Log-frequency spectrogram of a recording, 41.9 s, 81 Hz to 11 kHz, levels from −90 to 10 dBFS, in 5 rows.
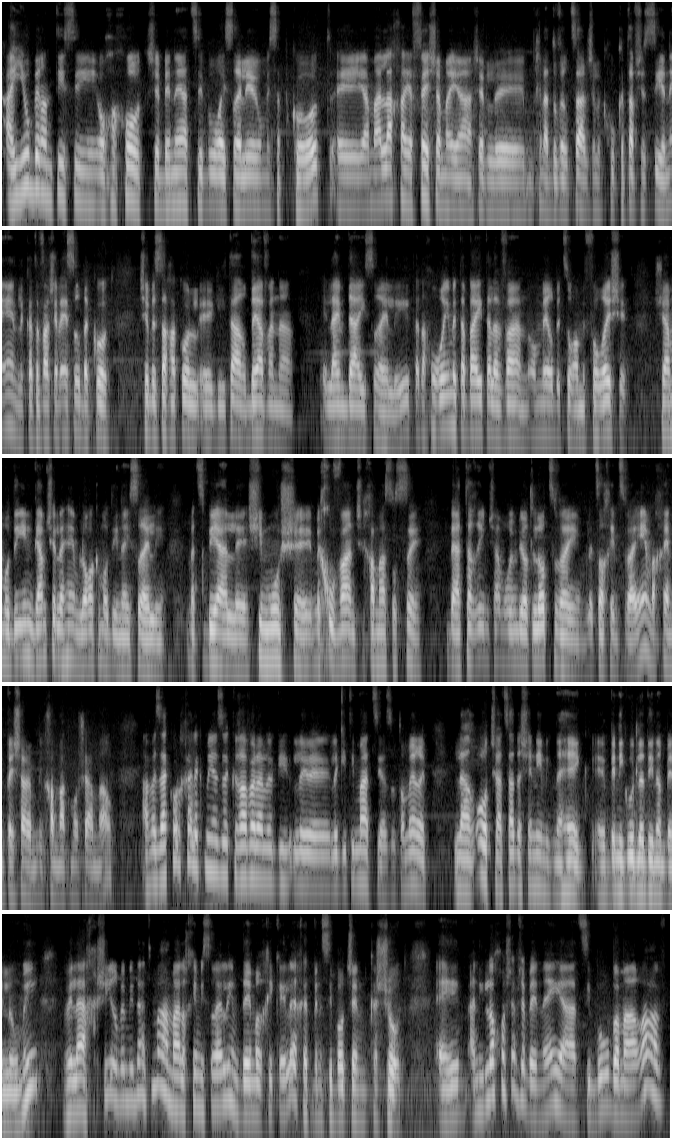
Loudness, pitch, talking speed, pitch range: -19 LUFS, 130 Hz, 150 wpm, 120-150 Hz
